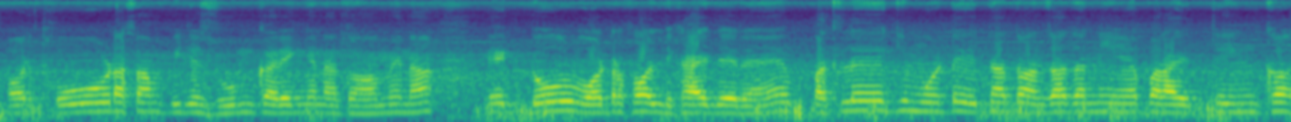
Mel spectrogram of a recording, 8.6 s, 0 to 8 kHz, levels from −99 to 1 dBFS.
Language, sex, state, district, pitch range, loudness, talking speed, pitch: Hindi, male, Maharashtra, Mumbai Suburban, 155-175 Hz, -15 LUFS, 210 wpm, 165 Hz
